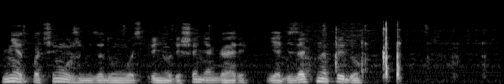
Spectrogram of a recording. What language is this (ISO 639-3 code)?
rus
